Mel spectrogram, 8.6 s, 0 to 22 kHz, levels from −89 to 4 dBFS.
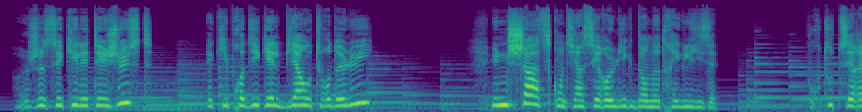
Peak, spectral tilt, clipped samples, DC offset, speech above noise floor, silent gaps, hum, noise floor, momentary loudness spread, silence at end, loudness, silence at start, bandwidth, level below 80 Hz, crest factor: -2 dBFS; -3 dB/octave; under 0.1%; under 0.1%; 25 dB; none; none; -43 dBFS; 21 LU; 0 s; -18 LUFS; 0.15 s; 17.5 kHz; -58 dBFS; 18 dB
